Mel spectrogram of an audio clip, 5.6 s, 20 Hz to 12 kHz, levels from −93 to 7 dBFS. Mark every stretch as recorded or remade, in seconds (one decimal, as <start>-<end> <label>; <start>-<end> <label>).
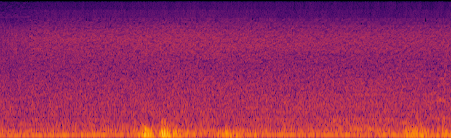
0.0-4.5 recorded; 4.5-5.6 remade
